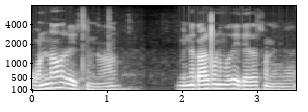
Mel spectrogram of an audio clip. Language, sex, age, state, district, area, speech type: Tamil, male, 18-30, Tamil Nadu, Erode, rural, spontaneous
